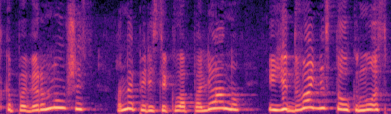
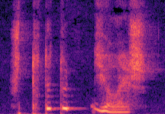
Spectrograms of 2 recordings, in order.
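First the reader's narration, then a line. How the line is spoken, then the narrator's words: Hissing. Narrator (Russian): зашипела рыжинка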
